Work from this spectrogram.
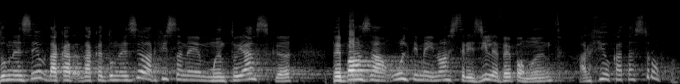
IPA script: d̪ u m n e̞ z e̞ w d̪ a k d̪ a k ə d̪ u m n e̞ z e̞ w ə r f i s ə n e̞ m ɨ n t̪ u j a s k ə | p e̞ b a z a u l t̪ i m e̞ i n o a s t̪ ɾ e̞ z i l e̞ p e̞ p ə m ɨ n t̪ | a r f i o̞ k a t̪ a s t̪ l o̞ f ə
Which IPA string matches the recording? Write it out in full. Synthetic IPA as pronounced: d̪ u m n e̞ z e̞ w d̪ a k d̪ a k ə d̪ u m n e̞ z e̞ w a r f i s ə n e̞ m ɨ n t̪ u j a s k ə | p e̞ b a z a u l t̪ i m e̞ j n o a s t̪ ɾ e̞ z i l e̞ p e̞ p ə m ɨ n t̪ | a r f i o̞ k a t̪ a s t̪ ɾ o̞ f ə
